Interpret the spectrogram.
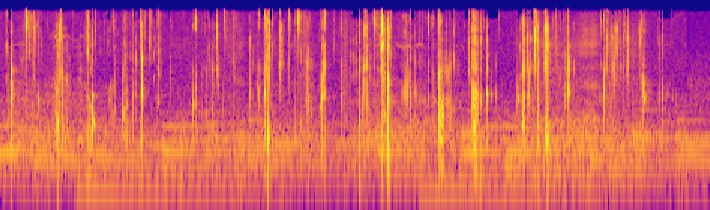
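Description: Garden snail feeding on a leaf: irregular crisp crunching clicks, several a second, as its rasping mouth scrapes off the leaf tissue.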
